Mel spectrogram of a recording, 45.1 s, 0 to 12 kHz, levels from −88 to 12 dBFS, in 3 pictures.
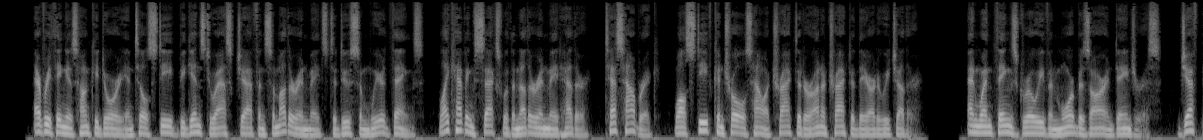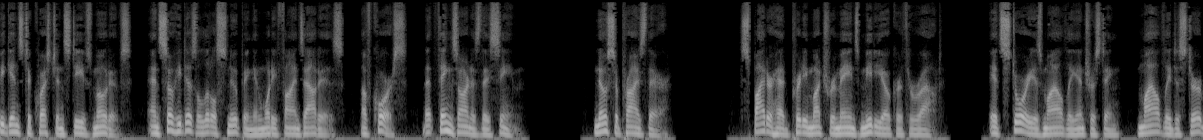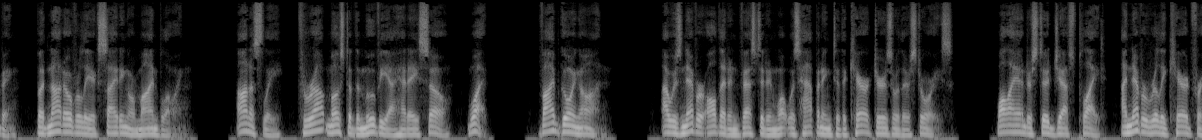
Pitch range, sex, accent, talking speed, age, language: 90-115 Hz, male, American, 180 wpm, 50-69, English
